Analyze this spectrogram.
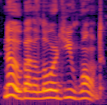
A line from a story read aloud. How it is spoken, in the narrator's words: cried Sandy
